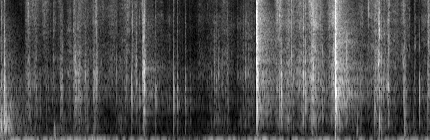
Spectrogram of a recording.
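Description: A plastic blister pack of markers being opened by hand: plastic crinkling and crackling, with two sharp snaps in the second half as the pack gives way.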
